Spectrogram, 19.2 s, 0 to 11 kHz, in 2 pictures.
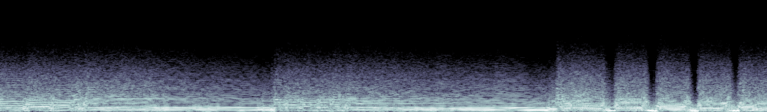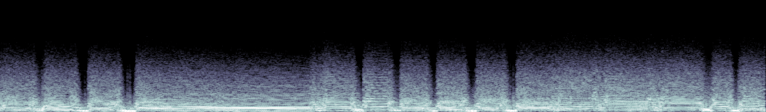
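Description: Electric guitar played through an Xvive T1 Golden Brownie distortion pedal: held distorted chords for the first several seconds, then choppy riffing broken by short stops.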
